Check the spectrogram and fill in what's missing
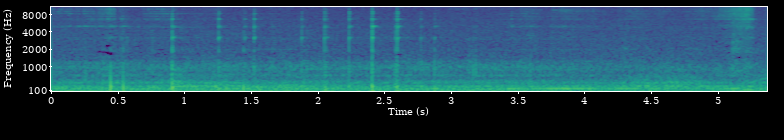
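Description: A medium, hollow, empty white ceramic bowl is turned upside down over the microphone and tapped on its base and sides with fingernails. Sharp, bright clinks come at an uneven pace and die away quickly over a steady low rumble.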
